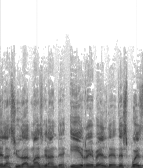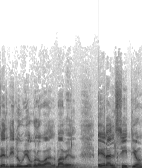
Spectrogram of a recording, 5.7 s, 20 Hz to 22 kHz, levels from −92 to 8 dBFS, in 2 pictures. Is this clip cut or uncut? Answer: uncut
